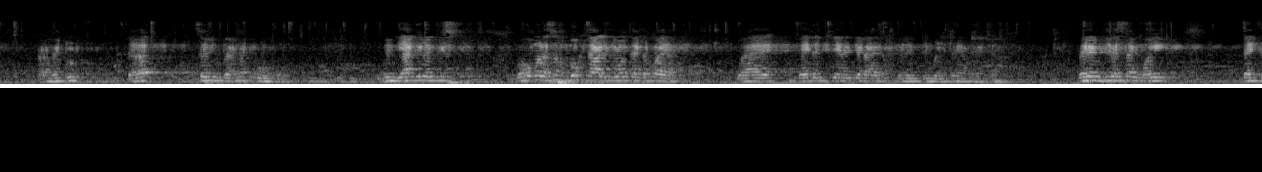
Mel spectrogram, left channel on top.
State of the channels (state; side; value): silent; right; digital silence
